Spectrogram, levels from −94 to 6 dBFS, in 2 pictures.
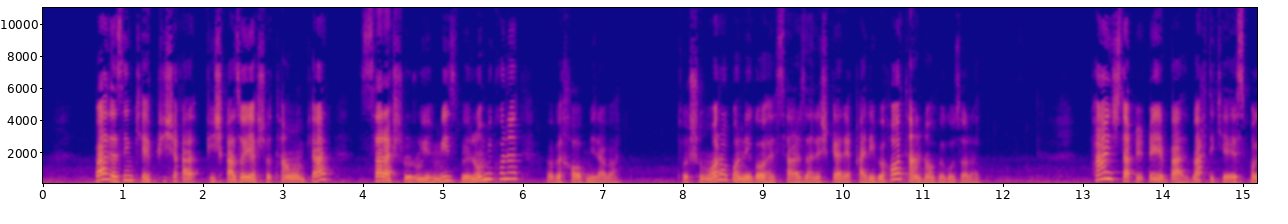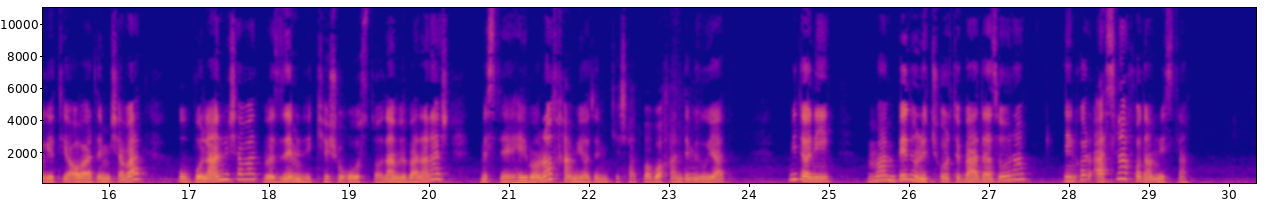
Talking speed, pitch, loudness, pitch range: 145 wpm, 175 Hz, -25 LUFS, 155-225 Hz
